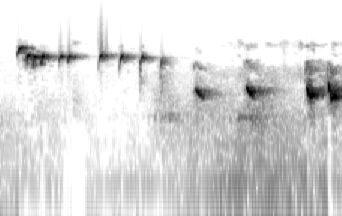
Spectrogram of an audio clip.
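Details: Caged-bird training song of the white-rumped shama: a descending series of clear high whistled notes, followed by lower slurred phrases and a rich warble at the end.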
